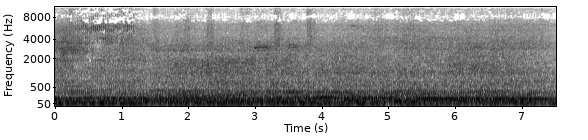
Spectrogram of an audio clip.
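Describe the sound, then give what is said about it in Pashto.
Steady road traffic fills a central city square where four roads meet in Kandahar. Cars and heavier vehicles blend into one continuous, loud rumble of engines and tyres, with no pauses and no voices. “د کندهار ښار مرکز شهیدانو څلور لارې چې څلور خواوته غزیدلې لارې او پیادهونه شنې سیمې او ونینه لري چې د تیریدونکو موټرو له امله ډېری وخت دوړې رامنځته”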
